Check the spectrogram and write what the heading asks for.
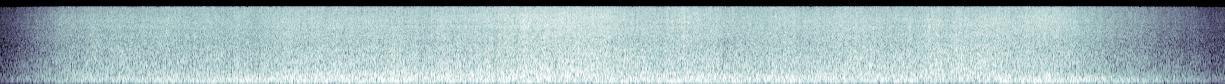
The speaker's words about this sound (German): Also das ist der Klang von Wellen, vom Meer. Etwas, was äh, im Internet angeboten wird für Menschen, die Schlafschwierigkeiten haben. Die sollten sich das anhören.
